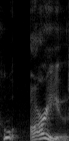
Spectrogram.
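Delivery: put-on startled, high stammering boy; frightened child's stammer. A narrator's reading. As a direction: blurt it out in a fright. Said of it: "Stanley stammered".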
